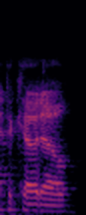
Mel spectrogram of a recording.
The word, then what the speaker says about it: Picciotto: it either it's okay it's like piccolo but not anyway I just couldn't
